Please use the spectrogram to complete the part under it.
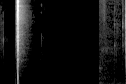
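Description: Sharp metallic clacks from a heavy gun recoil spring being handled: one loud snap near the start, then a much fainter click a couple of seconds later, with quiet between.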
